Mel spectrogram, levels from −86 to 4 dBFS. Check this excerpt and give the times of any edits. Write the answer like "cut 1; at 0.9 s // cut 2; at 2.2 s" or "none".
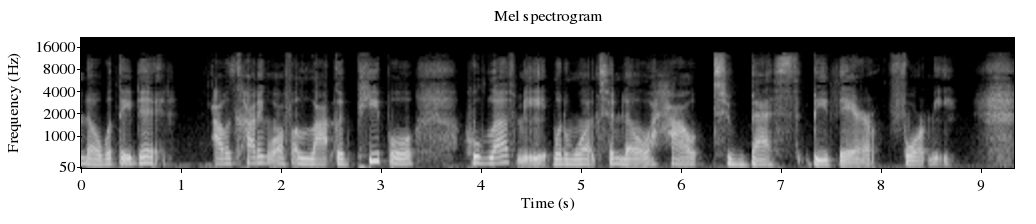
cut 1; at 1.5 s // cut 2; at 2.5 s // cut 3; at 4.7 s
